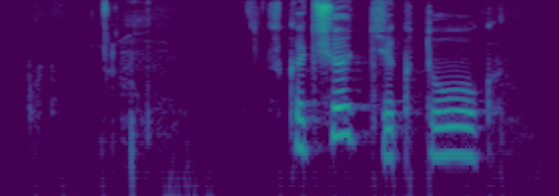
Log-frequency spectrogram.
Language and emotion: Russian, sad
